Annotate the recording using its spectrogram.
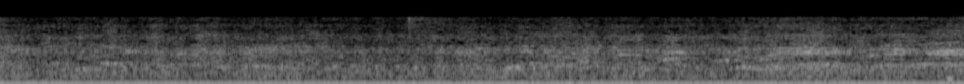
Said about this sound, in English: Order, Mr. Speaker. Listen to the hooting wingnuts. Both sides would do well to remember the dignity of the House.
